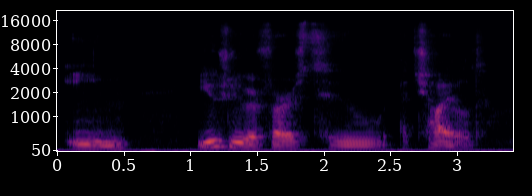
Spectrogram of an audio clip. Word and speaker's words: ín: This comes from 2 words, nóin, which comes from the Irish word iarnón, which means afternoon, nóin, and I fada n, pronounced een, usually refers to a child or children.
